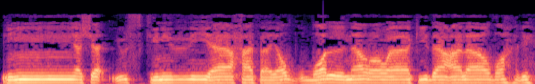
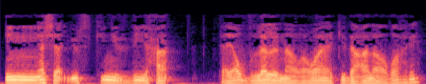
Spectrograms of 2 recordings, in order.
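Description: First: Slow chant, heavy first lam in "فيظللن"; Warsh heavy lam. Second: Said in the usual way. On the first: Shown as a demonstration. Teacher demonstrates Warsh's reading, chanted with heavy lam in "فيظللن". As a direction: recite plural "الرياح", thicken first lam of "فيظللن". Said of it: "بتغليظ اللام الأولى". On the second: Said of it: "بالجمع".

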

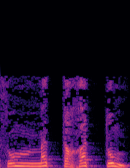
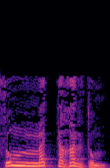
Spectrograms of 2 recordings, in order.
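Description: First: اتخذتم with the dh merged into the t, ittakhattum; Warsh reading. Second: Said in the usual way. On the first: Shown as a demonstration. (اتخذتم بإدغام الذال في التاء) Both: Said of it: "بإدغام الذال في التاء".

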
